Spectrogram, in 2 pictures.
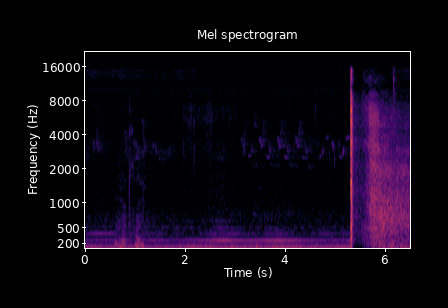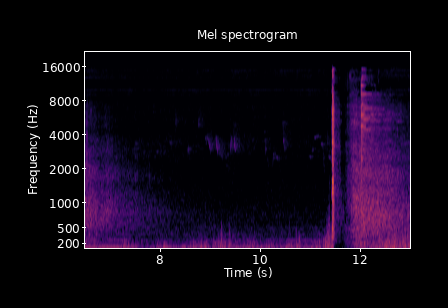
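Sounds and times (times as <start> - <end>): pistol shot with echo: 5.3 - 7.9, 11.4 - 13.0.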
